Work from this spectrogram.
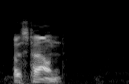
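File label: "astound" English, US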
